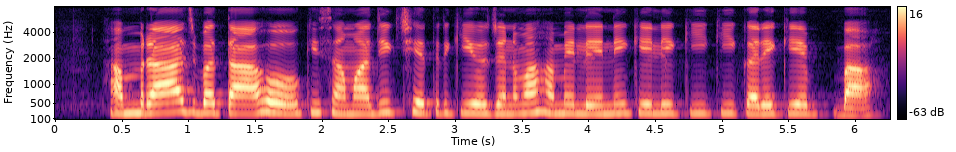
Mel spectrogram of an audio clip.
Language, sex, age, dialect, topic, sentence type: Magahi, female, 36-40, Southern, banking, question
